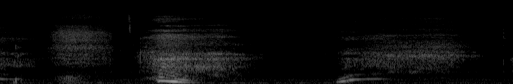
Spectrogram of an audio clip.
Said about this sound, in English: Let's take a second. Okay. We're going to breathe for 5 seconds together.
